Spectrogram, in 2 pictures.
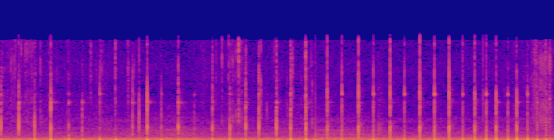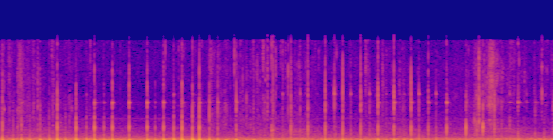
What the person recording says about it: it's very close to Nails on a chalkboard but it's not quite there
